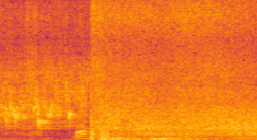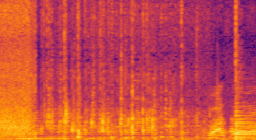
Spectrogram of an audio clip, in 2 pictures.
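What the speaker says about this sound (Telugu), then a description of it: "చేస్తుంటే మధ్యలో అయితే వర్షం పడిపోయింది" Heavy rain pours down steadily during outdoor village cooking, a loud wash of noise that then breaks into scattered patter and clatter, with voices briefly heard over it.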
